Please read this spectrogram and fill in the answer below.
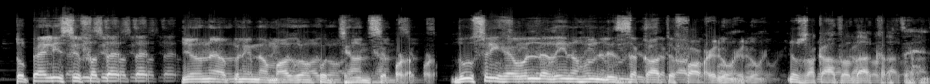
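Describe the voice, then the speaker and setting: Lively intonation marks a man's medium-pitched, unremarkable speaking voice. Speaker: Islamic preacher giving a sermon. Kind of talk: Islamic sermon (bayan) to an audience.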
